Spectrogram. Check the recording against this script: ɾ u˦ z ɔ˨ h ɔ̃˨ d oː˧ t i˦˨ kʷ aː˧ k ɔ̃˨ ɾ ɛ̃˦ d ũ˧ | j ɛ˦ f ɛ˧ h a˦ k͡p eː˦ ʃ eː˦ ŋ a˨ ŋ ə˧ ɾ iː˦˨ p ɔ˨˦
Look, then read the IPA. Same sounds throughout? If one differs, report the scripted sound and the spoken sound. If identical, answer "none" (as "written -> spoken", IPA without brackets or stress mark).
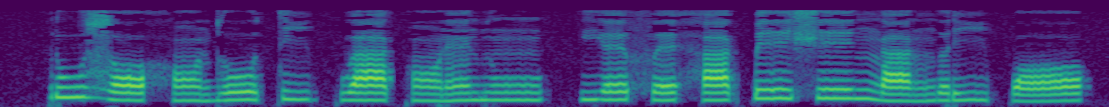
none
